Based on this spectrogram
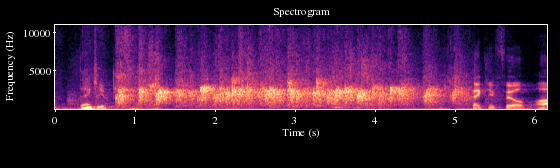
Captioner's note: applause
